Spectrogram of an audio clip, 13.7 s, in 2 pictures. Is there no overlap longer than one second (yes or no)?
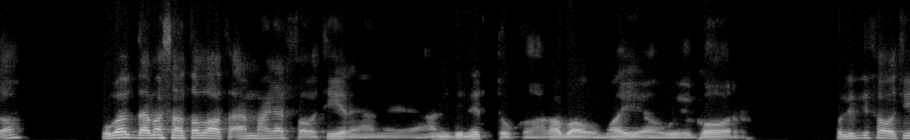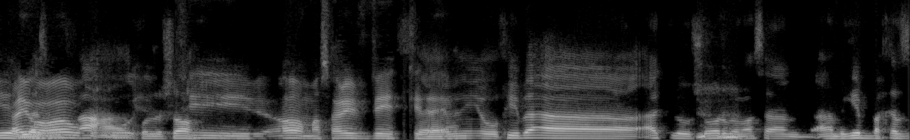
no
